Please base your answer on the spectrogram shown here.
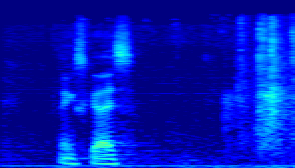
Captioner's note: applause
